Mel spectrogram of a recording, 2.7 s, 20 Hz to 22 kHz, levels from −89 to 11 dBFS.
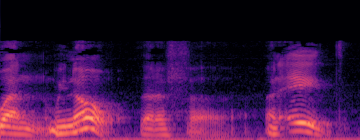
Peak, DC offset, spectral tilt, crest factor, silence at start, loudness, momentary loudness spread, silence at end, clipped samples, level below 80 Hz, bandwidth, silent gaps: -4 dBFS; under 0.1%; -7.5 dB/octave; 16 dB; 0 s; -20 LUFS; 16 LU; 0 s; under 0.1%; -40 dBFS; 7.8 kHz; none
